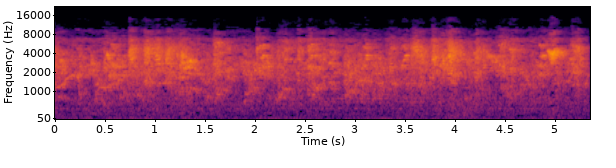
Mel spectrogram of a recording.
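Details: Steady, dense warbling chatter from pet budgies kept at home, a rapid mix of scratchy squeaks, clicks and high whistled notes without a pause, recorded indoors.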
